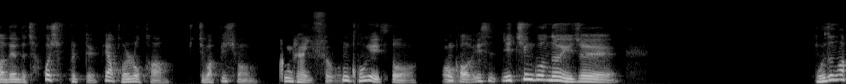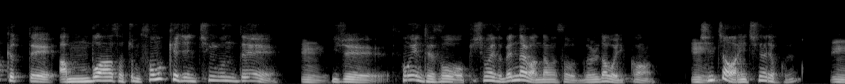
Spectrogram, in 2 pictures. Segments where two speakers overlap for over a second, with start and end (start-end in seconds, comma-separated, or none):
none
